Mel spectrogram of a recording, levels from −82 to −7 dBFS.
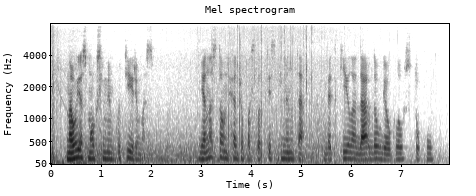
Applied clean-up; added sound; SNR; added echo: none; Boom; 10 dB; none.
